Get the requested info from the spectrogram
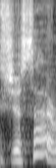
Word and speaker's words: Josiah: Well, my name's Josiah Renaudin, as you'd imagine, it's been butchered by so many people, and like I'm usually okay with it until someone's like, right.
